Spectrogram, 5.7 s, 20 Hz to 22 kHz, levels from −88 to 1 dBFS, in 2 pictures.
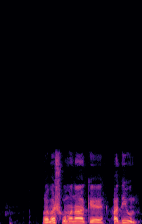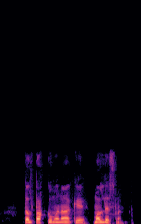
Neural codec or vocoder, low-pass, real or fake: none; 7.2 kHz; real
